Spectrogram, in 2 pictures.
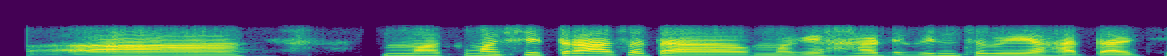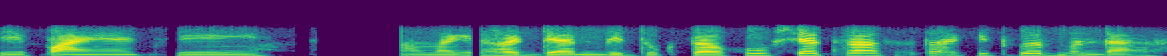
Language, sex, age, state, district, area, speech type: Goan Konkani, female, 30-45, Goa, Canacona, rural, conversation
